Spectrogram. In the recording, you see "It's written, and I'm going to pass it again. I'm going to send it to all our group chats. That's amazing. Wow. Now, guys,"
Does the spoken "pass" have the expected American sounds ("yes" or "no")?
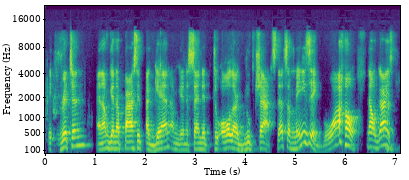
yes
